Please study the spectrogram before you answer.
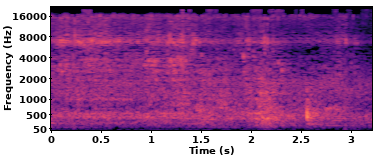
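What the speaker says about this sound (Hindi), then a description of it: "अब हम इसमें तकरीबन 3 गिलास पानी डालेंगे।" About three glasses of water pour into a beef and ridge gourd curry in a pot, making a soft, steady gushing and splashing that stays fairly quiet throughout.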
